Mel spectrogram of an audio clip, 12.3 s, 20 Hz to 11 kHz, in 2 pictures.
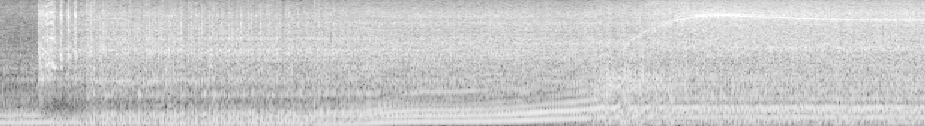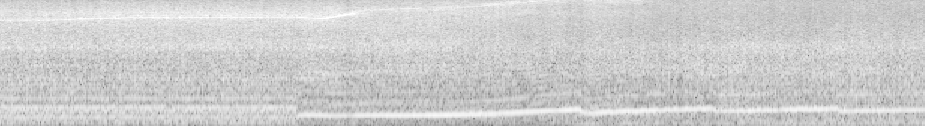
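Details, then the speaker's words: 2014 Yamaha R6 with aftermarket exhaust, stock untouched ECU before flash, idling then revving: rev climb stalls and flattens midway before picking up, hesitation in the throttle; tuner suspects a very lean air-fuel mixture, not yet confirmed. "alright guys let's get this thing fired up and get this kind of let you hear it one here in Idol so you can hear the hesitation in the throttle we're gonna try our best to fix all that stuff"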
